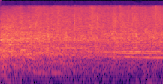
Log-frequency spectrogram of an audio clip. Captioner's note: congregation clapping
